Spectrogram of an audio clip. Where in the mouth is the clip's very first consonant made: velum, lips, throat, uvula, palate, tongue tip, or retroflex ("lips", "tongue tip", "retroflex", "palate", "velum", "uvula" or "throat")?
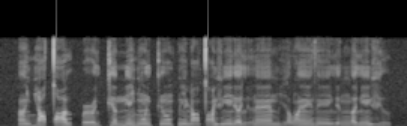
palate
